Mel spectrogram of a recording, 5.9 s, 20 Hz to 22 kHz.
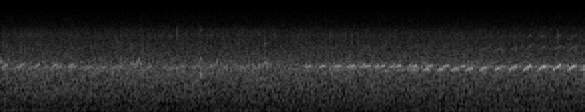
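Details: Kajika frog calling at night beside a clear mountain stream in Akigawa Valley, Tokyo, recorded with a ZOOM H6: high, whistled notes repeated rapidly, growing into a louder pulsing trill in the second half over a steady rushing stream.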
